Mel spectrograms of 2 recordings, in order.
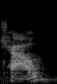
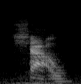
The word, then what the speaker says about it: Shao: I think it's pronounced Chow. Chow. Chow. I'm pretty sure. With an SH. Oh, yes. My mistake. Shao. Shao.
